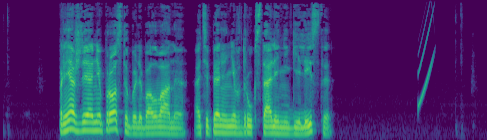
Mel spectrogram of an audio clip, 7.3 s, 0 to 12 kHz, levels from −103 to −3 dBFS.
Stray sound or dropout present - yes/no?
yes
